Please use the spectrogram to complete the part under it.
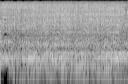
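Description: Steady rush of water from a household faucet during a house walkthrough, running continuously at close range with no talk over it.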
